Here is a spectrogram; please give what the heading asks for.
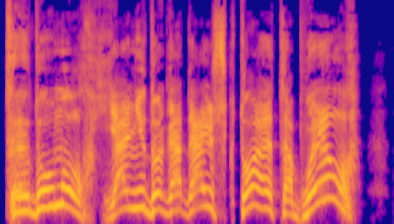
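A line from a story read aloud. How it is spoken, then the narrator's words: Grinning growl. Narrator (Russian): зарычал на Норриса ухмыляющийся Бастер Китон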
